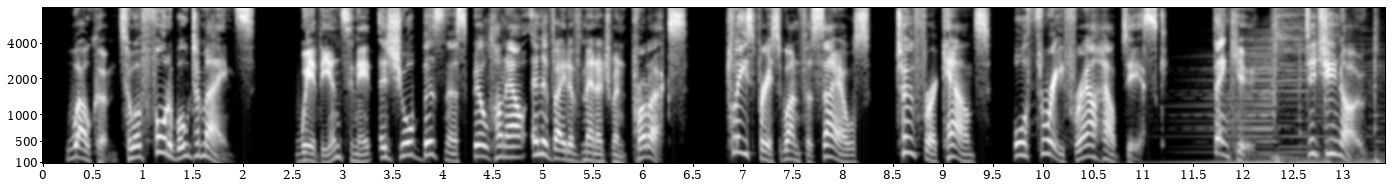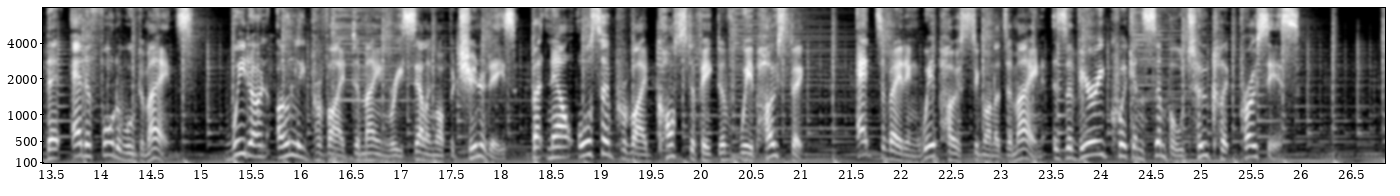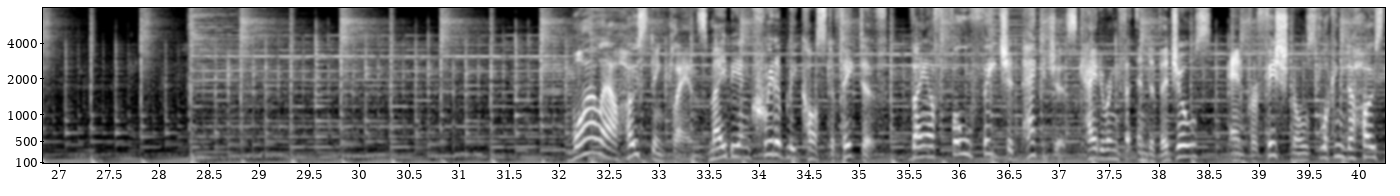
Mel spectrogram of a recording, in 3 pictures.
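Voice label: New Zealand PHONE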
